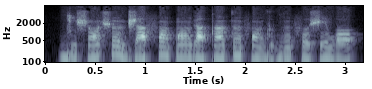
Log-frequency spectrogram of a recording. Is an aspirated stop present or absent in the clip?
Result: absent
